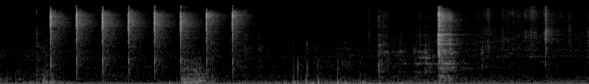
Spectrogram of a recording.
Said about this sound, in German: Okay, Hühnerbrühe ist aufgesetzt, Zwiebeln fangen an zu, zu braten.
